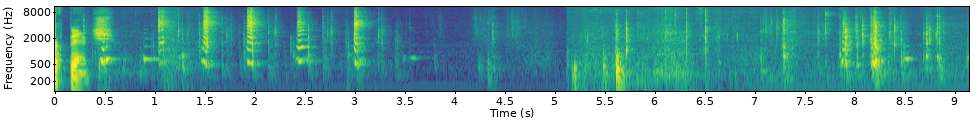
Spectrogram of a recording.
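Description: Bar clamps click as they are squeezed tight.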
